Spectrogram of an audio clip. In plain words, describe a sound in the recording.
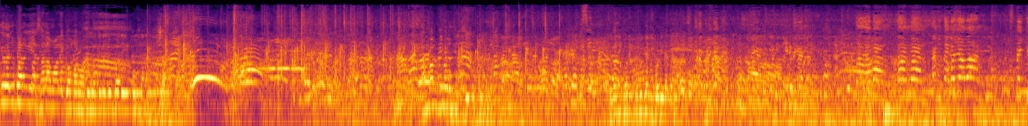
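A live band plays loud rock music.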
